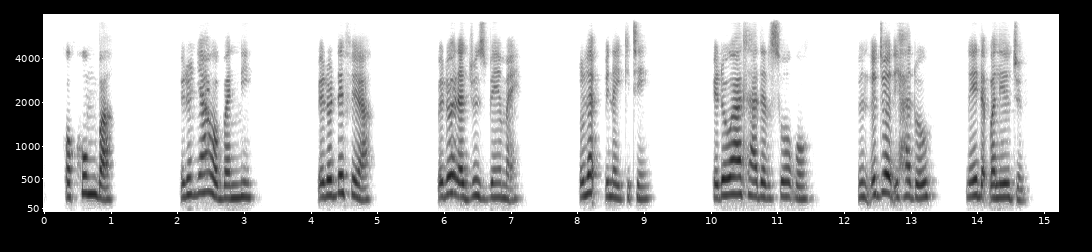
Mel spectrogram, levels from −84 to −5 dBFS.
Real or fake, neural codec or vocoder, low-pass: fake; codec, 16 kHz, about 1 kbps, DyCAST, with the encoder's durations; 7.2 kHz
